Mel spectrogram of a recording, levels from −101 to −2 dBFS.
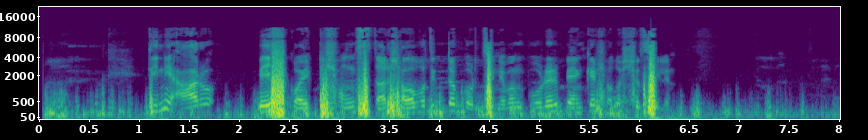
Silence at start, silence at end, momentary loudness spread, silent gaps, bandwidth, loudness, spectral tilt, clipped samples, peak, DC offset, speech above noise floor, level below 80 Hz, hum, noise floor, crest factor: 0.05 s; 0.7 s; 25 LU; none; 11.5 kHz; -20 LUFS; -6.5 dB/octave; under 0.1%; 0 dBFS; under 0.1%; 30 dB; -40 dBFS; none; -50 dBFS; 22 dB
